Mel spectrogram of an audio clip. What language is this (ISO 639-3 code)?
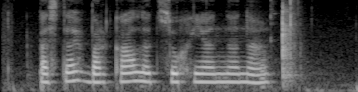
rus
